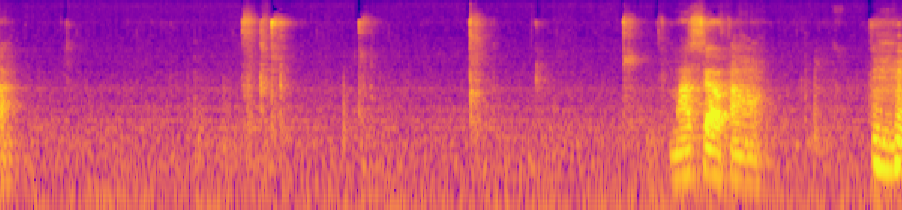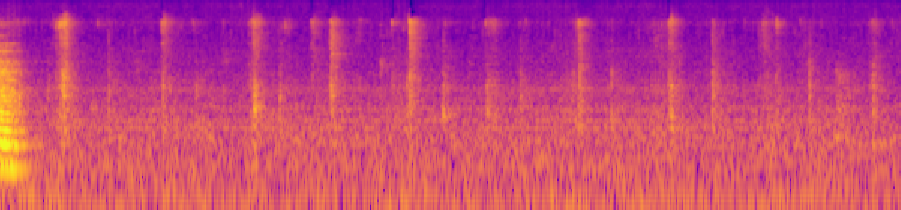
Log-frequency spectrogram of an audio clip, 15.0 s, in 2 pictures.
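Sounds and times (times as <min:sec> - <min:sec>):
corn on the cob crunching: 0:07.9 - 0:15.0.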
